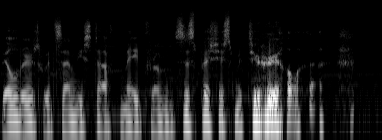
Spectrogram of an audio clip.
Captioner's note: laughing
